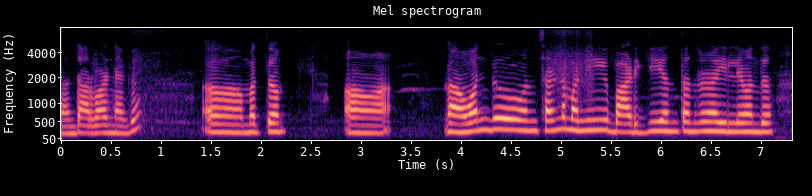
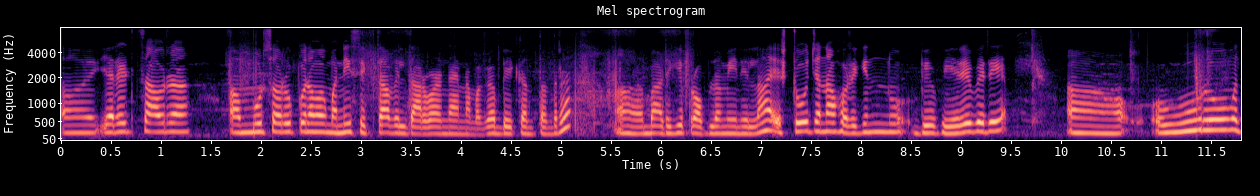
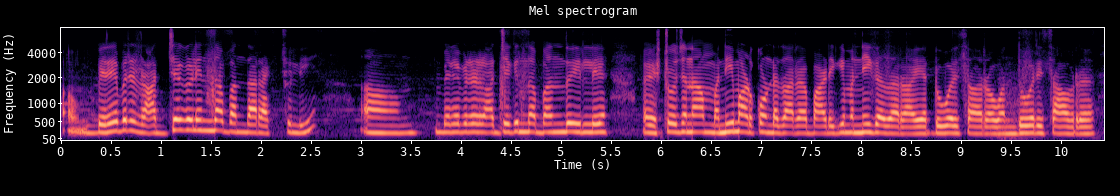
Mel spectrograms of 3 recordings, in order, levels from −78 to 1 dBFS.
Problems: none marked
